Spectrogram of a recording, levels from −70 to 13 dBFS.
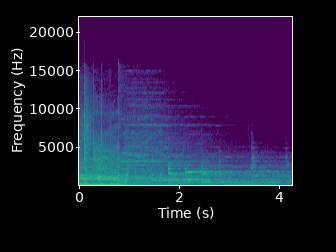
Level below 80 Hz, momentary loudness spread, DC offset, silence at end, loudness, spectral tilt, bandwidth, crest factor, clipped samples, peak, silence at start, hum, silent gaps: -22 dBFS; 13 LU; under 0.1%; 0 s; -17 LUFS; -4.5 dB/octave; 16 kHz; 16 dB; under 0.1%; 0 dBFS; 0 s; none; none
